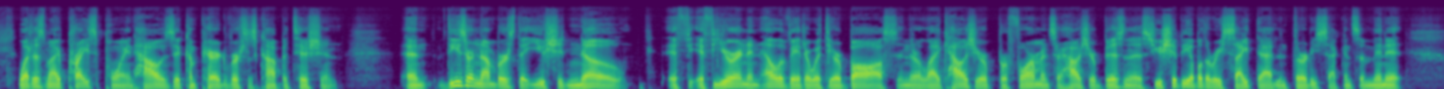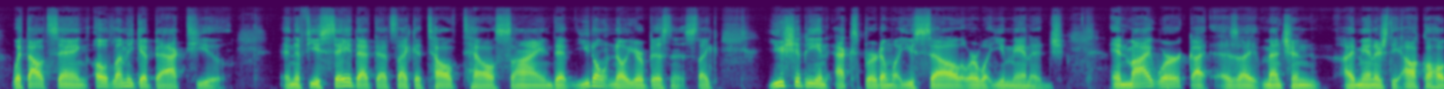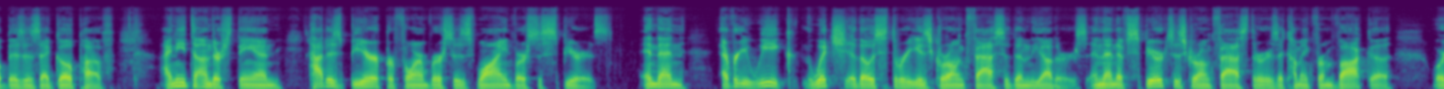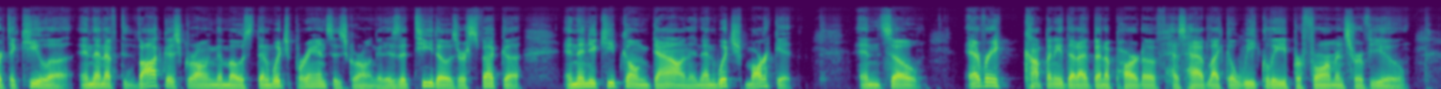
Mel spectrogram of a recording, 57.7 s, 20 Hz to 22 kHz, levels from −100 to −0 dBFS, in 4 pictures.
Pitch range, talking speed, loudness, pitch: 105-125 Hz, 195 wpm, -17 LUFS, 115 Hz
